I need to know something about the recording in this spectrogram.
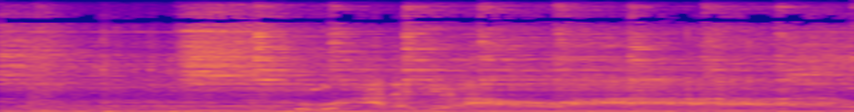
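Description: Heavy metal band playing live: distorted electric guitars, bass and drum kit, loud and dense. A long, wavering high note comes in about a second and a half in and is held to the end.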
